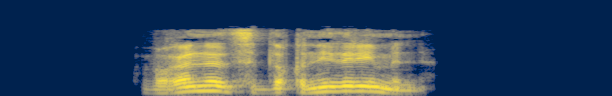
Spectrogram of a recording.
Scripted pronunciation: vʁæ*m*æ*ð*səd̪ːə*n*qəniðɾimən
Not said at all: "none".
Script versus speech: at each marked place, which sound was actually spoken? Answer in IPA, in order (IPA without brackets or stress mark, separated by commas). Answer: n, ð, none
